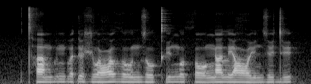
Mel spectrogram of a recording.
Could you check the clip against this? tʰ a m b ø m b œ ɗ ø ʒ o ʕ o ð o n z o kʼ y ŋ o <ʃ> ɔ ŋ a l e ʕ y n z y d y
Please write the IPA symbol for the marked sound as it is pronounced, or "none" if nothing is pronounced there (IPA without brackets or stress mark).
θ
